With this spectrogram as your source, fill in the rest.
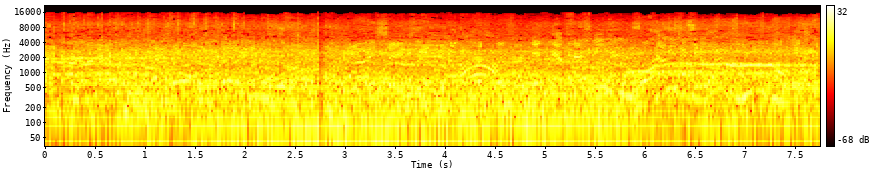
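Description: A large crowd of young people chatters loudly in a big echoing hall.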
